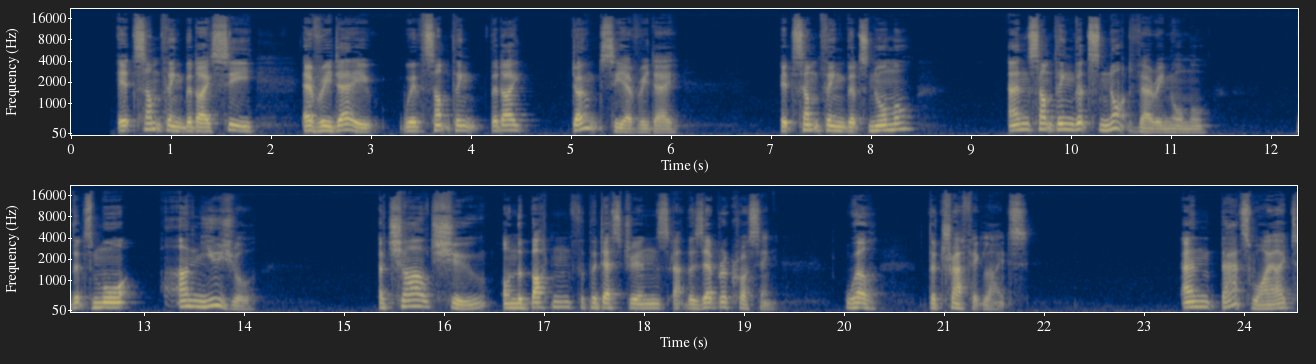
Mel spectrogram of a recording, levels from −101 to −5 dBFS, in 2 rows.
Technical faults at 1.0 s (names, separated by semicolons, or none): none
